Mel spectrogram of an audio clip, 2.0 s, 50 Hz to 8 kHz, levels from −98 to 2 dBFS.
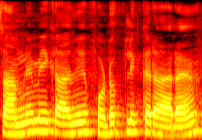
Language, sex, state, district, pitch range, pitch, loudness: Hindi, male, Bihar, Gaya, 150-170 Hz, 160 Hz, -17 LUFS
